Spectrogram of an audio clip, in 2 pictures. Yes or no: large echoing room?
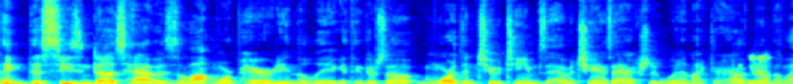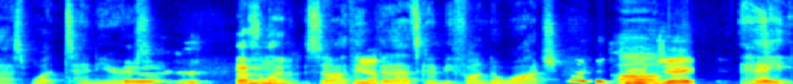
no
